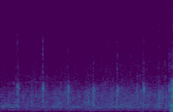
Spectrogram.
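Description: Arena audience applauding: a fairly faint, even wash of clapping with a few sharper single claps standing out.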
